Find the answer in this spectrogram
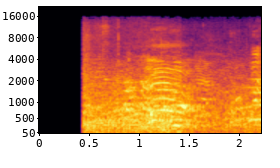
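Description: A brief dead-silent dropout, then spectators' voices chattering on the sideline over the general hubbub of the crowd.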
